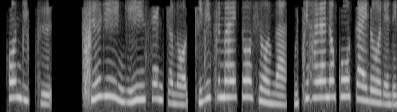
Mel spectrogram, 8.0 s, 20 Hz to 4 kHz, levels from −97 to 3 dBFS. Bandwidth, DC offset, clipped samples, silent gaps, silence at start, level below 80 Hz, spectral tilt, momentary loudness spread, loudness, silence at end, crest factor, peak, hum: 4 kHz; under 0.1%; under 0.1%; 0.62-0.67 s, 1.11-1.61 s, 3.78-3.87 s, 5.77-5.85 s, 6.74-6.78 s; 0.2 s; -68 dBFS; -9.5 dB/octave; 8 LU; -26 LUFS; 0 s; 12 dB; -12 dBFS; none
